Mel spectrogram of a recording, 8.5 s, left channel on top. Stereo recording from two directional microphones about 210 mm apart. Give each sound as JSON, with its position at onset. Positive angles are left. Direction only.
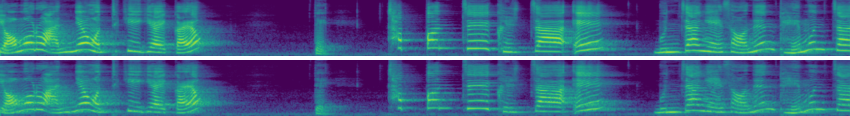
{"t": 0.0, "sound": "speech", "side_deg": 45}
{"t": 3.1, "sound": "a sound", "side_deg": 40}
{"t": 6.6, "sound": "speech", "side_deg": 40}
